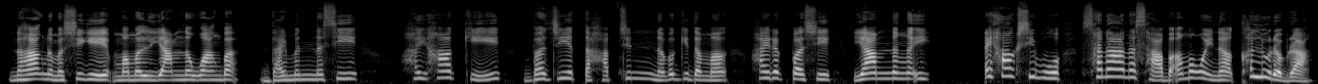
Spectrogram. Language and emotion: Manipuri, angry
